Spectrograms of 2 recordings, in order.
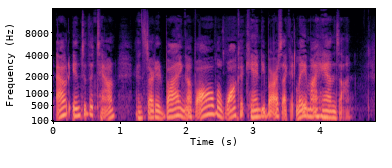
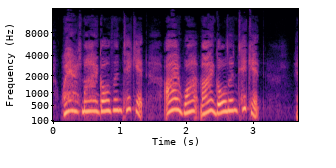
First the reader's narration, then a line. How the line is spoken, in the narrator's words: she would yelling in the most disturbing way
